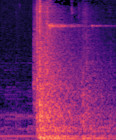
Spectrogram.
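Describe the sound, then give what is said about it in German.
A door shuts with one solid thud partway through and is locked, its broad rumble fading slowly afterward over a steady low background hum. No voices are heard. “Der hat die Tür abgeschlossen.”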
